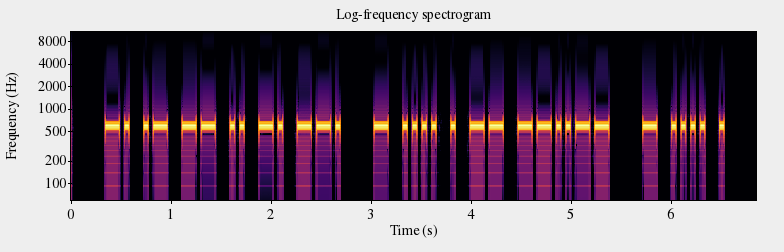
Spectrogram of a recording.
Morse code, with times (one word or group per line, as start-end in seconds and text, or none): 0.3-2.7 NAMING
3.0-5.4 THEM,
5.7-6.5 THE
